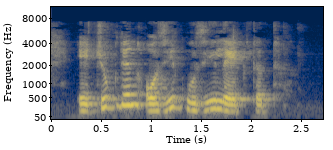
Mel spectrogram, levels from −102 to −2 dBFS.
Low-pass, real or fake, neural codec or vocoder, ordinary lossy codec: 7.2 kHz; real; none; AAC, 48 kbps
